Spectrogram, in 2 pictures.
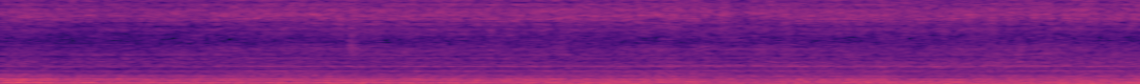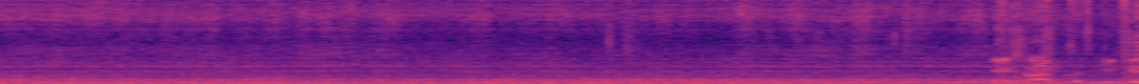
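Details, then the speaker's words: Vevor two-burner propane forge during forge welding, chokes closed for less oxygen: soft, even low roar, no popping or sputtering, fire sound changed; burners running smoothly with a reducing flame. "you can hear the sound of the fire change now, because now there's less oxygen in there."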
